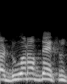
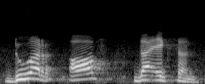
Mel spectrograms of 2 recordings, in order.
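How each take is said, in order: First: Said in the usual way. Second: "Doer of the action" very slowly, word by word; slow, spaced-out repetition. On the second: Shown as a demonstration. Teacher giving the class the answer "Doer of the action", slow spaced-out repetition. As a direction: draw out "Doer of the action" with gaps between words.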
